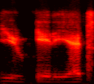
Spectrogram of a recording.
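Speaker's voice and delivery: very quiet, low, muttered under-the-breath half-whisper. Running over a prone enemy mid-fight, the character half-whispers under their breath. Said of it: "I whisper under my breath".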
